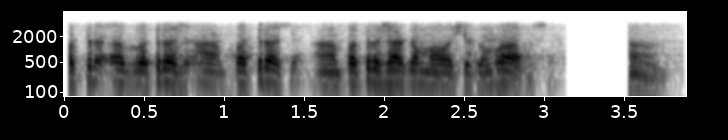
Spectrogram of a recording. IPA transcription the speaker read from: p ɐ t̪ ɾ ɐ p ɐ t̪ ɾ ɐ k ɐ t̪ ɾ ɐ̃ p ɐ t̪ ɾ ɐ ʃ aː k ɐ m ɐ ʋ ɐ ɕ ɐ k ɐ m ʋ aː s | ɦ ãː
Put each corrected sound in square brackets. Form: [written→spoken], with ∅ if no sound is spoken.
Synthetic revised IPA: p ɐ t̪ ɾ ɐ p ɐ t̪ ɾ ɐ [k→p] ɐ t̪ ɾ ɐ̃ p ɐ t̪ ɾ ɐ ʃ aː k ɐ m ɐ ʋ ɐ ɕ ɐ k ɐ m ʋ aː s | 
